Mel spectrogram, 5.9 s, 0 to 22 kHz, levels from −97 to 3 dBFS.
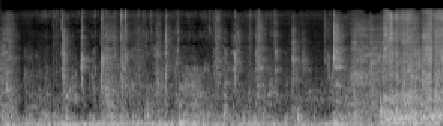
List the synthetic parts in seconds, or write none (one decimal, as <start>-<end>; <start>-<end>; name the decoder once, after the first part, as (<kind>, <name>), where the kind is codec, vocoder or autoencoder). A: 0.0-0.4 (autoencoder, DAC-VAE); 3.4-5.9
